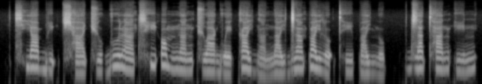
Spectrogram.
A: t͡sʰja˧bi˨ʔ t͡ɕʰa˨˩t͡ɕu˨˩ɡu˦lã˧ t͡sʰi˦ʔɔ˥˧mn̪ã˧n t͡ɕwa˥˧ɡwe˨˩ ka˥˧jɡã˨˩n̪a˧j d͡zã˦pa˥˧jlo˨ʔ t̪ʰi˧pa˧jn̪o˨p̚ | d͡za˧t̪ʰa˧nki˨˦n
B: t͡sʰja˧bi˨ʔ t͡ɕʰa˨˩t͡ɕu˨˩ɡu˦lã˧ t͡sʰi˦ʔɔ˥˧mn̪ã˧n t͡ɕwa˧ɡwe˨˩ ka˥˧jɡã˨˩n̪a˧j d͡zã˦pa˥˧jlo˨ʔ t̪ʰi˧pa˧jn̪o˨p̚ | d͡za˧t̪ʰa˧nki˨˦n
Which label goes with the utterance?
B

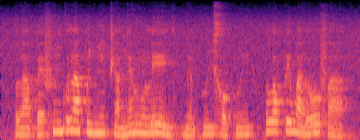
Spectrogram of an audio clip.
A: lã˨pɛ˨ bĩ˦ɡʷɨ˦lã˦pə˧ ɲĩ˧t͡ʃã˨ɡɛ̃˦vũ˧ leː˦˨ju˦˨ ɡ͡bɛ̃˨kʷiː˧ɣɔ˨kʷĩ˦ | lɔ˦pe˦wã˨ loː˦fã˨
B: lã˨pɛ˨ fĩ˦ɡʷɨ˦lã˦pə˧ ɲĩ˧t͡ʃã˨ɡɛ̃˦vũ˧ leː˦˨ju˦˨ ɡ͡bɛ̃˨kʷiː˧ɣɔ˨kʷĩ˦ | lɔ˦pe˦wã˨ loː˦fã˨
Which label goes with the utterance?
B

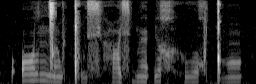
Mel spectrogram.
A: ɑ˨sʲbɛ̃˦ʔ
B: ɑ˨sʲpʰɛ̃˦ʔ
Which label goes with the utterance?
A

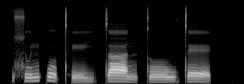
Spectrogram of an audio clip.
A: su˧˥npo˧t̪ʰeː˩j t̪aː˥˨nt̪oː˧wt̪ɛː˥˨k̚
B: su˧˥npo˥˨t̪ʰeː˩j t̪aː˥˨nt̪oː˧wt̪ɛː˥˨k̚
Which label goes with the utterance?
B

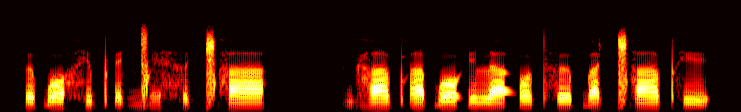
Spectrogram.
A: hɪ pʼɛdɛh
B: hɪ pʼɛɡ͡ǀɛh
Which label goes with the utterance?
B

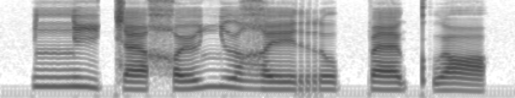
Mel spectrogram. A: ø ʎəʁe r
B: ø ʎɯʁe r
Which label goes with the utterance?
B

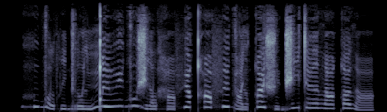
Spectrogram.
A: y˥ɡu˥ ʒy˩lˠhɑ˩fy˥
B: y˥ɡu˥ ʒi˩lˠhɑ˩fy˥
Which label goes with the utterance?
B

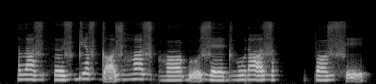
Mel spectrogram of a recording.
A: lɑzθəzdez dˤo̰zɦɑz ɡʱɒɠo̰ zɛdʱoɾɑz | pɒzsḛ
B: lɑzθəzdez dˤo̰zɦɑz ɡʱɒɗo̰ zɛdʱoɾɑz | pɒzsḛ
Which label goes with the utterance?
A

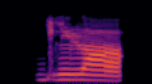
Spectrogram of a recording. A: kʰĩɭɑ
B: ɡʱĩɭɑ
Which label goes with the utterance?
B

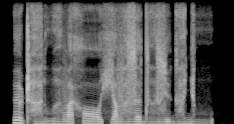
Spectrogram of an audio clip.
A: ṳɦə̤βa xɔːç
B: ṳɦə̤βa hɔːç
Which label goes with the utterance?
A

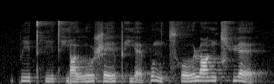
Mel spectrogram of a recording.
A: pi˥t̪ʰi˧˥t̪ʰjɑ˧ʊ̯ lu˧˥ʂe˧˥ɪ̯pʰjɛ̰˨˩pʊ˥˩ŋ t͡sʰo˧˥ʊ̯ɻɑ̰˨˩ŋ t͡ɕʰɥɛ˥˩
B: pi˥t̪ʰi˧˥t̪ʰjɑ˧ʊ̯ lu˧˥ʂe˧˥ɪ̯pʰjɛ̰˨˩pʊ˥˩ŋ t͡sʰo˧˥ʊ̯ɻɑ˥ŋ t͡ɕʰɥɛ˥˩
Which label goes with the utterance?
B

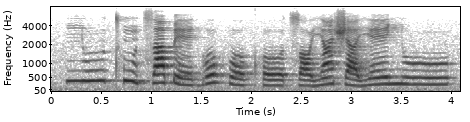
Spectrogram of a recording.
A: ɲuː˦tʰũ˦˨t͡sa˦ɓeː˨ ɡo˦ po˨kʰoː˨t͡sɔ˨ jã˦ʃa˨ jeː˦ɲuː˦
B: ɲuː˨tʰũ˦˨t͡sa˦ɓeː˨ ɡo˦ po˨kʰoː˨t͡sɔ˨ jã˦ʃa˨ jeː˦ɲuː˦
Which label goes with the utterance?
A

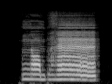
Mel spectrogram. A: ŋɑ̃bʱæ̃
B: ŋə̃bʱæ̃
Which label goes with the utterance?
A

